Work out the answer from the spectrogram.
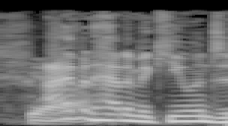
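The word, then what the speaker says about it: McEwan's: How do you spell it? – M-C-E-W-A-N. Apostrophe S, McEwen's.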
